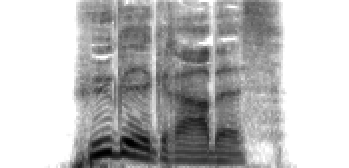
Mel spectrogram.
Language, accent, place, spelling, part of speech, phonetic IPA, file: German, Germany, Berlin, Hügelgrabes, noun, [ˈhyːɡl̩ˌɡʁaːbəs], De-Hügelgrabes.ogg
- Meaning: genitive singular of Hügelgrab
